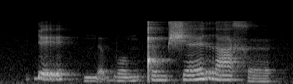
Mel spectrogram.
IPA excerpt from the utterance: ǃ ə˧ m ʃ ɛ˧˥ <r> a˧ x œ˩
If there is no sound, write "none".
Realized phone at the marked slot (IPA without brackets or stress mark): r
